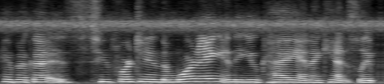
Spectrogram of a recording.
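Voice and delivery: ordinary talk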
